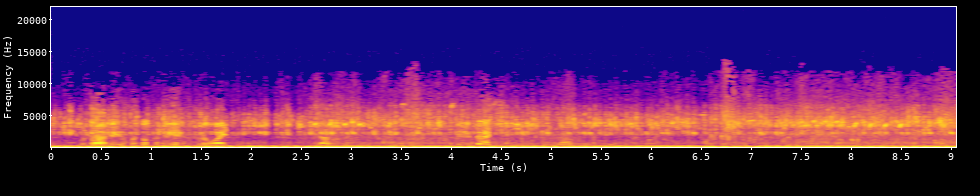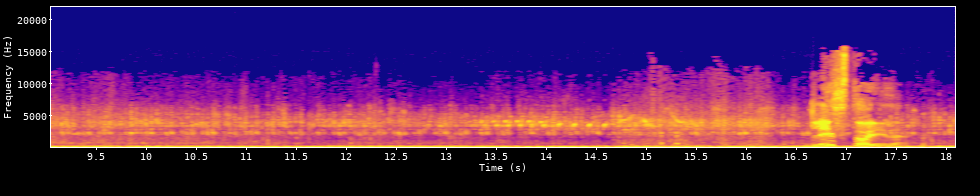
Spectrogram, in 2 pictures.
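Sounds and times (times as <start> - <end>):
car engine running at low revs: 0.0 - 18.0.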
